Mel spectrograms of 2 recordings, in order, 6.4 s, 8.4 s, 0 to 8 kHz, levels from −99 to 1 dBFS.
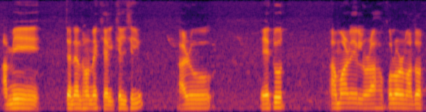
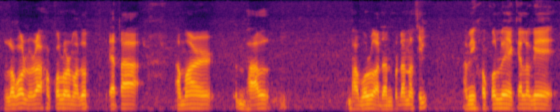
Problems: background sounds at intervals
